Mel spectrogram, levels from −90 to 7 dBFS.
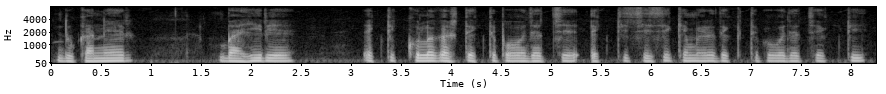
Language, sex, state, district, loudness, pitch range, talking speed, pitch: Bengali, male, Assam, Hailakandi, -19 LUFS, 140-150 Hz, 100 wpm, 145 Hz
